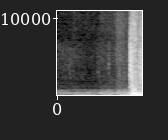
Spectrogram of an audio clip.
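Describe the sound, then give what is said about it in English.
A chair is knocked over, heard as a single sudden heavy thud near the end that follows a quiet low rumble. “A chair is suddenly knocked off its feet.”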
